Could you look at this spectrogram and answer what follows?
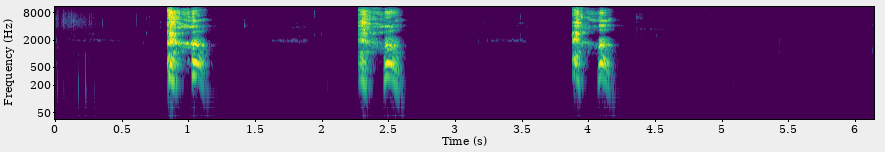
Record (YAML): three_cough_length: 6.1 s
three_cough_amplitude: 32767
three_cough_signal_mean_std_ratio: 0.25
survey_phase: beta (2021-08-13 to 2022-03-07)
age: 45-64
gender: Female
wearing_mask: 'No'
symptom_none: true
smoker_status: Never smoked
respiratory_condition_asthma: false
respiratory_condition_other: false
recruitment_source: REACT
submission_delay: 1 day
covid_test_result: Negative
covid_test_method: RT-qPCR
influenza_a_test_result: Negative
influenza_b_test_result: Negative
